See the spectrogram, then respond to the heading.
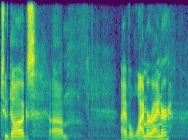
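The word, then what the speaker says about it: Weimaraner: dogs i have a weimariner i actually i think it's pronounced vimeriner because that's a german breed but uh yeah she's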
